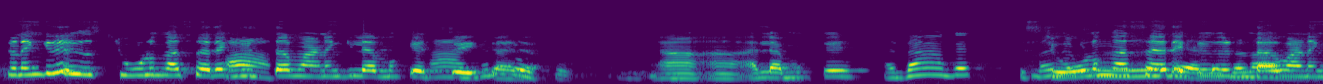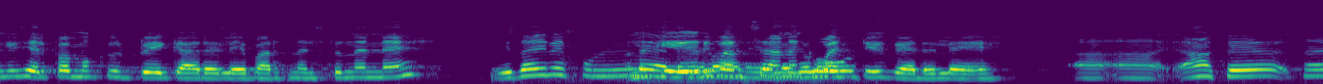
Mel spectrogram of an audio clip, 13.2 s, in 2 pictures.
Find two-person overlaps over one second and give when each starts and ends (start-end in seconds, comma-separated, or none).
5.2-6.7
